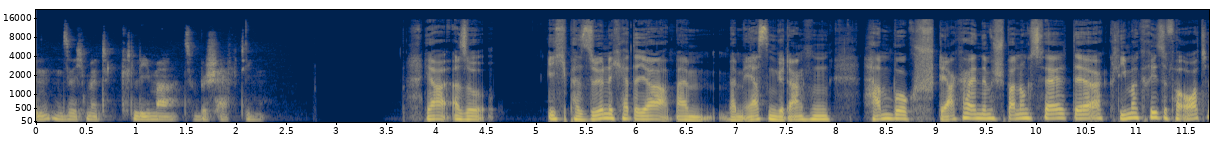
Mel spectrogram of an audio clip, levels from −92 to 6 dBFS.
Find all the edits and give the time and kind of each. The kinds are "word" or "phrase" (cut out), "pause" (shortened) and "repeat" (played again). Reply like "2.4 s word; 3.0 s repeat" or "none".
none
